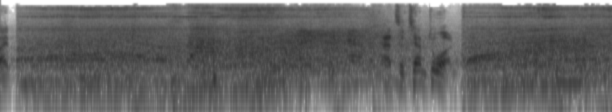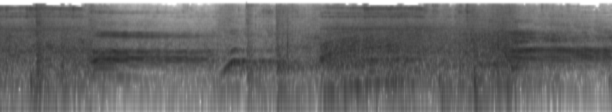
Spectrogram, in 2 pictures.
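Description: A toy car's electric motor whines, revving up and down.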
